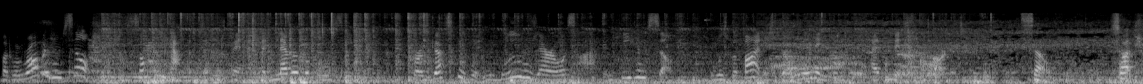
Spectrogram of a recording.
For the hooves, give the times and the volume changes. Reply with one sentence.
The hooves can be heard from 0.9 to 9.9 s, getting quieter.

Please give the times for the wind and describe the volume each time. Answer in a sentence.
The wind can be heard from 0.0 to 11.3 s, getting louder.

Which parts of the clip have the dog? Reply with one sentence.
The dog can be heard from 0.3 to 1.6 s and from 7.7 to 9.6 s.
